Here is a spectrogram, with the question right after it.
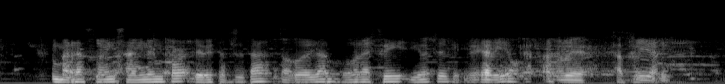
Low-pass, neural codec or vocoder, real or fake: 5.4 kHz; codec, 24 kHz, 0.9 kbps, WavTokenizer, medium music audio release; fake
